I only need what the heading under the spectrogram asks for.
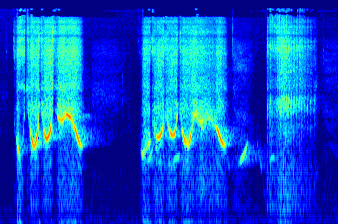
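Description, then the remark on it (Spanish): A person whistles a warbling imitation of a male bird's song, sung once its nest is built, in two quick trilling phrases, high and looping, separated by a short pause, followed by a softer breathy tail. “Y cuando tiene el nido hecho, el pajarito empieza.”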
